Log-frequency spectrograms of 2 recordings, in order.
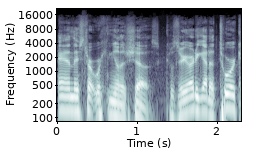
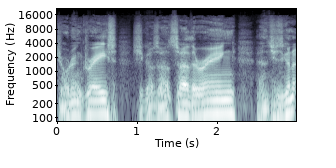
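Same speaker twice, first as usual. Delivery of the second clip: put-on droning commentator voice, lower pitch; 3 semitones lower than usual. Imitating a wrestling commentator calling a match: droning Matt Stryker impression. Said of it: "it gets droning after a while".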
